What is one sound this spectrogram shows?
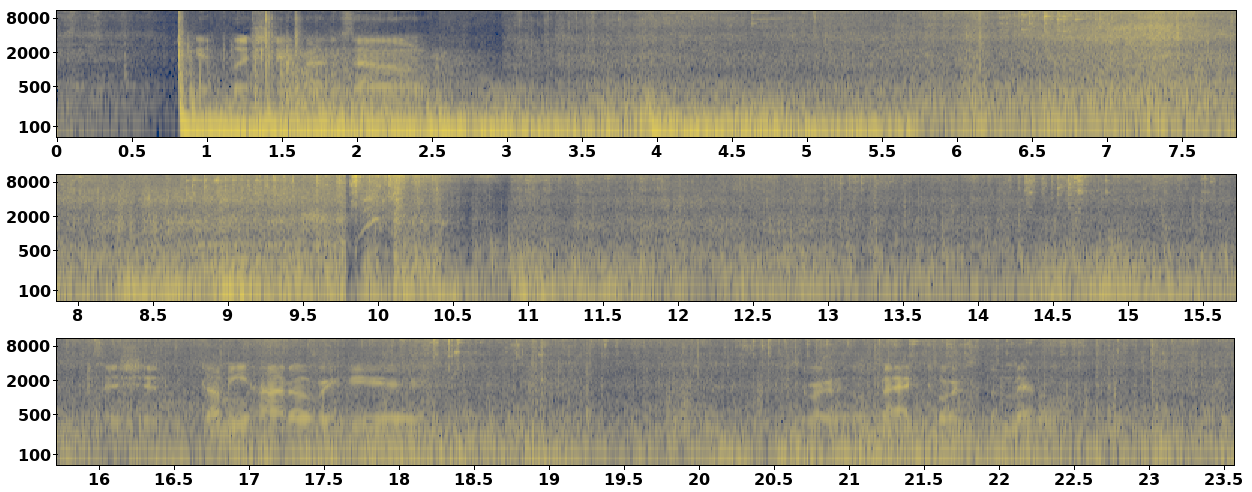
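A man speaks into a close microphone with animation.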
